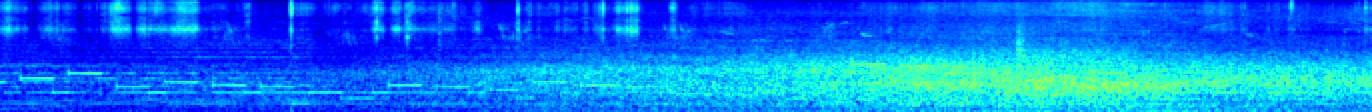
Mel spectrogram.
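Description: Background music of short notes fades out over the first few seconds. Then the noise of a car passing on the street swells and eases in the second half.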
